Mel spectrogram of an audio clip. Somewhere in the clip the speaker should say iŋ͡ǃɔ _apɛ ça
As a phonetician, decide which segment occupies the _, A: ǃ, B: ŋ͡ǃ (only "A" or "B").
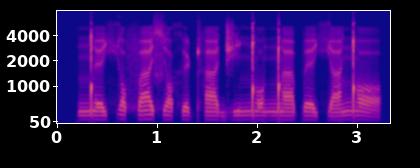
B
